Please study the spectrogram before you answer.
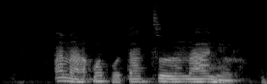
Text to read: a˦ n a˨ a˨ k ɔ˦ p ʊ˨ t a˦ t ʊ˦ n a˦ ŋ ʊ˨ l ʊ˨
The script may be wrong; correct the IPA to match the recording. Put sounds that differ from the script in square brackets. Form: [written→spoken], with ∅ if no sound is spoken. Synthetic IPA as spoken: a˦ n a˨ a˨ [k→k͡p] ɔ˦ p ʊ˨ t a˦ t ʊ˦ n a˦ [ŋ→ɲ] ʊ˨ [l→ɾ] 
